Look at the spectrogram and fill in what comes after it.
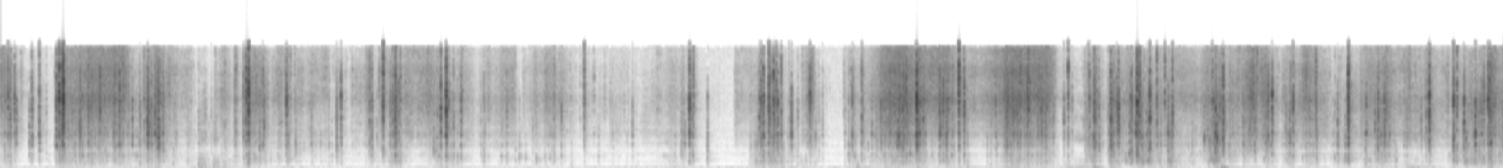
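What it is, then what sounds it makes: Crinkled packing paper sheet. A large, crinkled sheet of white packing paper lies flat while fingertips rub and press across its surface. The result is a steady stream of bright, dry crinkling and rubbing that swells and fades in dense bursts throughout.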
